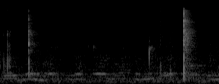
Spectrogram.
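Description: A few short, sharp clicks, the loudest near the end, as plastic lipstick tubes and caps are handled and set down.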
